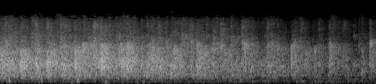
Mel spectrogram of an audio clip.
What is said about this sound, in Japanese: 皆さんお母様に拍手を送りましょう。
